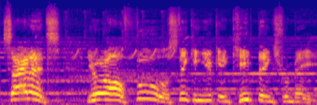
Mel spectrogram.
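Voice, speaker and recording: A man's voice: sits high, expressive, slow pace, over music, voice pushed up. A man voicing a smug, cruel cult tyrant in an audiobook, speaking in a pompous, commanding and mockingly formal way. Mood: furious, threatening. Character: menacing male cult tyrant, smugly cruel, imperious. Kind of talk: theatrical audiobook villain.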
